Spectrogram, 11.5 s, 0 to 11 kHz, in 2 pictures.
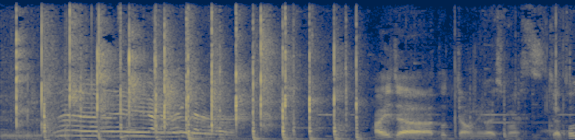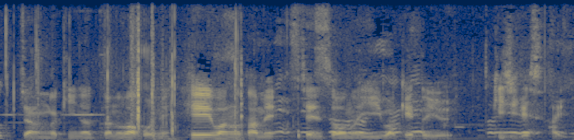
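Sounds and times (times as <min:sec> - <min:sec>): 
hand clapping: 0:00.0 - 0:03.7
speech: 0:03.8 - 0:11.4.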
